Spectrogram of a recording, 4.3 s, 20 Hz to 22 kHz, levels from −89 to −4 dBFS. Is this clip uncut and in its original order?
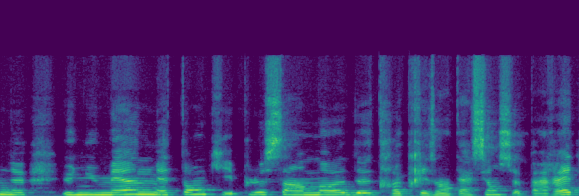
no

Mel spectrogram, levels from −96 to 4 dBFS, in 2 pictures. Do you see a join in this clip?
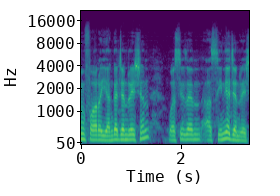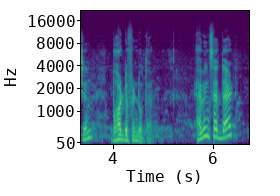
no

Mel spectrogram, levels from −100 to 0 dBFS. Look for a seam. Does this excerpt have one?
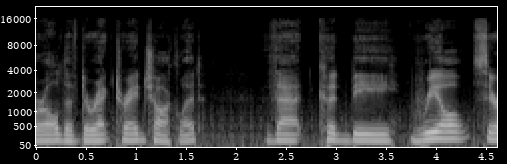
yes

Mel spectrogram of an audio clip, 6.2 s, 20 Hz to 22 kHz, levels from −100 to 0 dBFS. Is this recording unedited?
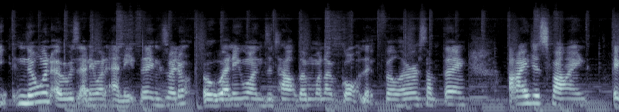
yes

